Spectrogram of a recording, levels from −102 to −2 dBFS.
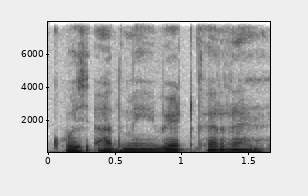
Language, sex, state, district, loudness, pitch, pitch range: Hindi, male, Jharkhand, Ranchi, -14 LUFS, 120 Hz, 115-130 Hz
